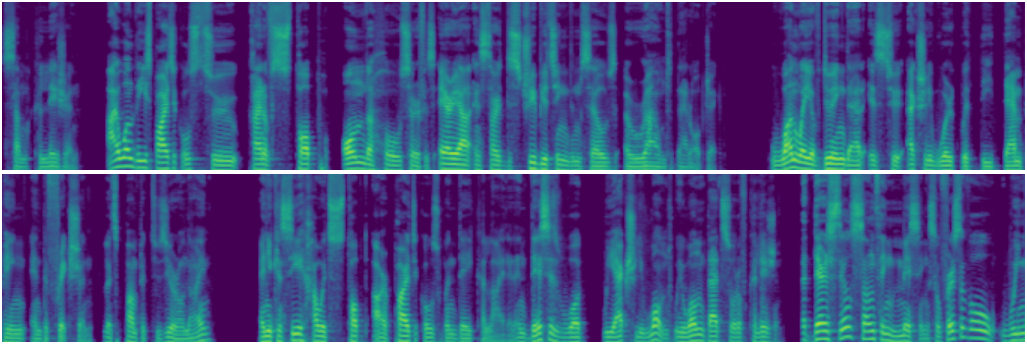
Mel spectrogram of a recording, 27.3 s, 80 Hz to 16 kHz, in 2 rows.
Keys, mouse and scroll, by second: 1.7-2.4 scroll down 7, 2.4-3.0 scroll down 3, 14.5 click, 15.6 click, 18.5 middle click, 19.6 scroll up 1, 19.7 middle click, 21.3 middle click, 23.1 KP_1.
